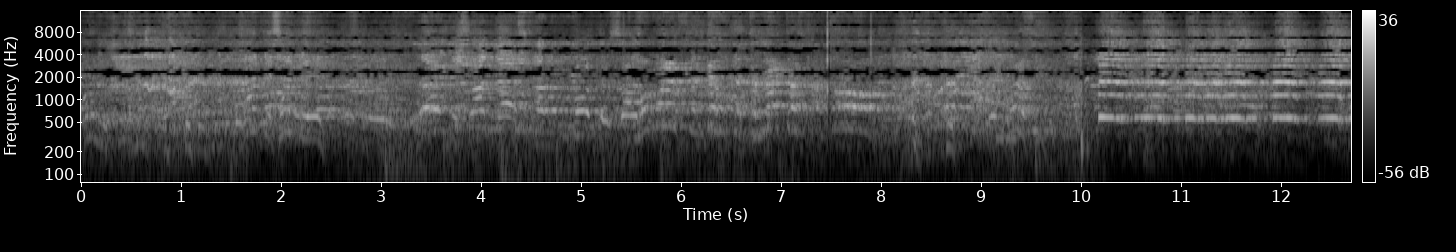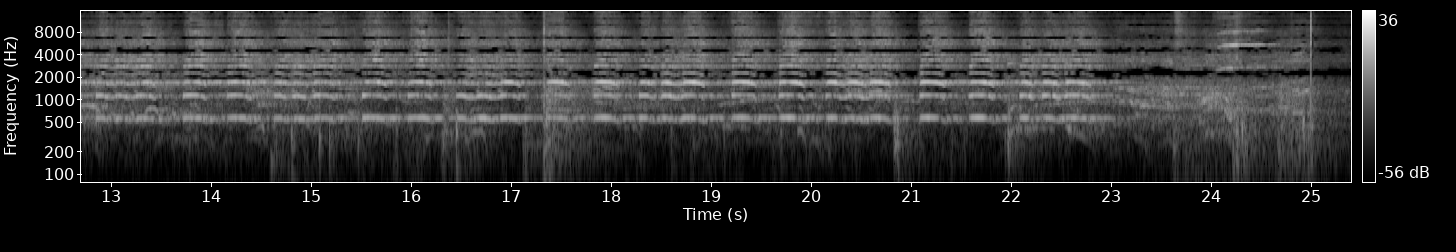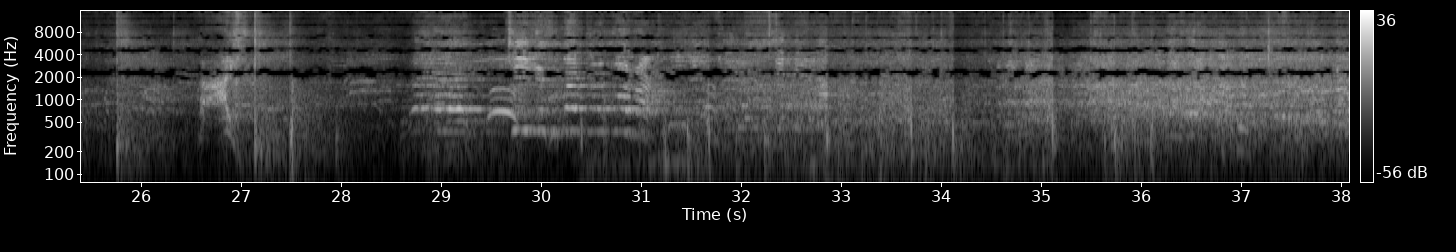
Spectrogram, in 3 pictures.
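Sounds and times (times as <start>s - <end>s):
arena crowd chatter: 0.0s - 38.0s.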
